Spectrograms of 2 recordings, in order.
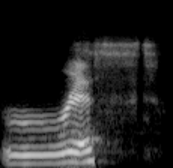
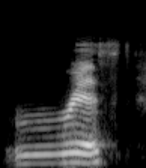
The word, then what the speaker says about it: wrist: that sound we have the er sound like in the word wrist wrist but it's spelled with a w r wrist and again that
